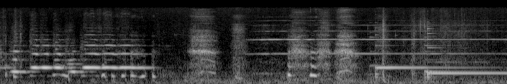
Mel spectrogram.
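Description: Flute music playing a quick melody, which gives way after a few short swishing sounds to long held pure tones: a high one, then a lower one that starts about four seconds in.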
